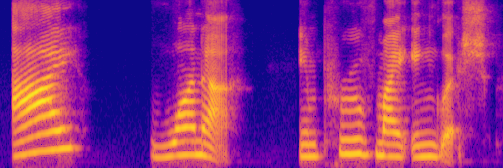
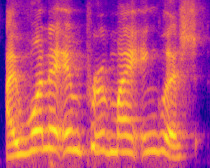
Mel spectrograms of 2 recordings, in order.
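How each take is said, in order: First: The sentence is spoken slowly. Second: The sentence is spoken quickly. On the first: "Let's say this slowly" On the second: "Let's say it quickly"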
